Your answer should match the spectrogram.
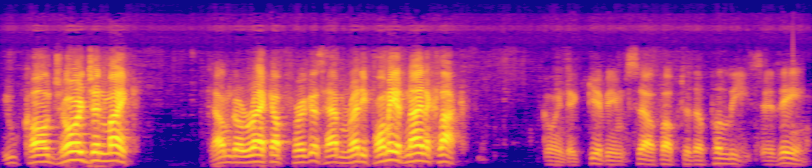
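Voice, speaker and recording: An actor playing a tough, sneering mob boss who gives slangy orders, in 1940s radio drama style. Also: male voice, medium pitch, lively intonation, normal speed, lightly acted. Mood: commanding, menacing. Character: beefy, cold, sneering racketeer boss. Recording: muffled old radio recording.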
